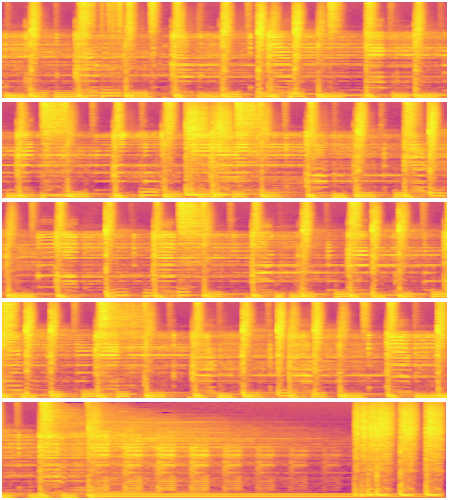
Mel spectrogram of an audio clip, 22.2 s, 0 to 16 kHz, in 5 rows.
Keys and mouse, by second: 4.1 Tab, 7.2 middle click, 7.4 click, 7.6-9.2 drag, 8.6-11.6 right drag, 10.2 l, 11.4 h, 12.1 middle click, 14.4-16.1 right drag, 14.7 c.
